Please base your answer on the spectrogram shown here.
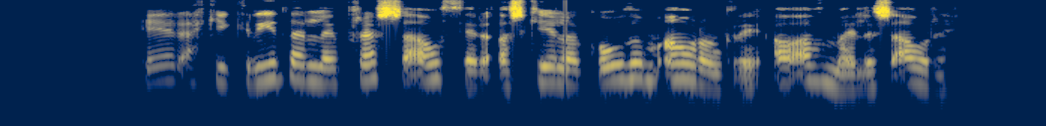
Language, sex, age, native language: Icelandic, female, 30-39, Icelandic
